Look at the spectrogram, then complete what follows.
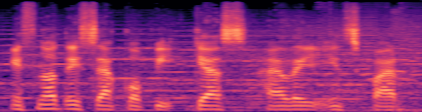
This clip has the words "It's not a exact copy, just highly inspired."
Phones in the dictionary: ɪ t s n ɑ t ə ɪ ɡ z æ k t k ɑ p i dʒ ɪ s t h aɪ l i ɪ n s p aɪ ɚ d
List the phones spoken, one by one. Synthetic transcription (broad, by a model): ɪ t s n ɑ t ə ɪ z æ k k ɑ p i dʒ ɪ s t h aɪ l i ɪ n s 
